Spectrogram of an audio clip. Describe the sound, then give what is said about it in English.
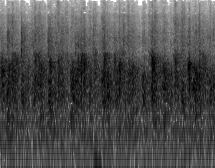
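An audience applauds a guest speaker with a soft, dense, continuous patter of many hands clapping at once. It holds at an even level throughout. “And now please join me in giving a big round of applause to our guest, Frank.”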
